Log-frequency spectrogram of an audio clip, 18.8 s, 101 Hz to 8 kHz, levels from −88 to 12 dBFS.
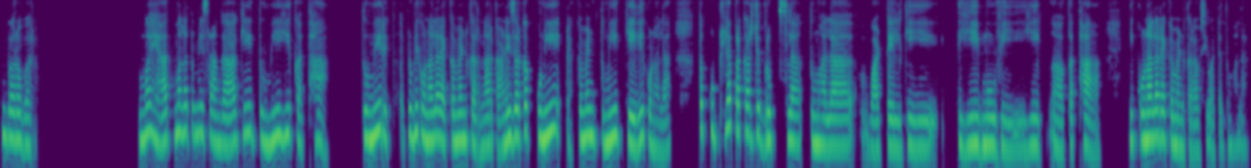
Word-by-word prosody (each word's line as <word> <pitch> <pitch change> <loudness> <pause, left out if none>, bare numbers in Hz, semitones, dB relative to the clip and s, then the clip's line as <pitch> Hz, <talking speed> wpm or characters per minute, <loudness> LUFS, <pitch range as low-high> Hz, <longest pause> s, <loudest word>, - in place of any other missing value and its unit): बरोबर. 190 -4 -1 1.5
मग 235 +5 +3
ह्यात 215 -2 0
मला 255 0 +2
तुम्ही 250 0 -1
सांगा, 195 -4 -1
की 250 +1 -2
तुम्ही 210 +2 +3
ही 245 - +3
कथा, 210 0 -5 0.6
तुम्ही 230 +4 +6
रि 240 - 0 0.3
तुम्ही 240 +2 +3
कोणाला 225 -1 +3
रिकमेंड 210 +1 +2
करणार 185 0 -2
का 170 - -4
आणि 200 +5 +3
जर 230 0 +4
का 255 - +5
कोणी 230 +3 +6 0.2
रिकमेंड 225 +6 +2
तुम्ही 205 +4 +5
केली 200 +2 +3
कोणाला, 170 -4 -4 0.5
तर - - +5
कुठल्या 265 +4 0
प्रकारच्या 250 -4 +1
ग्रुप्सला 210 -1 +1 0.2
तुम्हाला 185 -2 +2 0.5
वाटेल 170 +1 -2
की 185 - -2 0.7
ही 190 - 0
ही 190 +2 +2
मूव्ही 185 -2 +1 0.4
ही 185 0 -1 0.2
अ, 170 -2 -3
कथा 180 0 -1 0.6
ही - - +2
कोणाला 215 +2 +5
रिकमेंड 195 -5 0
करावीशी 160 -1 -7
वाटेल 160 - -11
तुम्हाला? 180 0 -12
205 Hz, 140 wpm, -22 LUFS, 185-225 Hz, 1.5 s, तुम्ही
